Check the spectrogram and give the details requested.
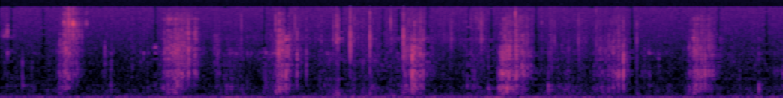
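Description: A person chewing a mouthful of crunchy tortilla-chip nacho close to the microphone, with a crisp crunch at each chew, about seven chews in a steady rhythm of roughly one and a half per second.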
